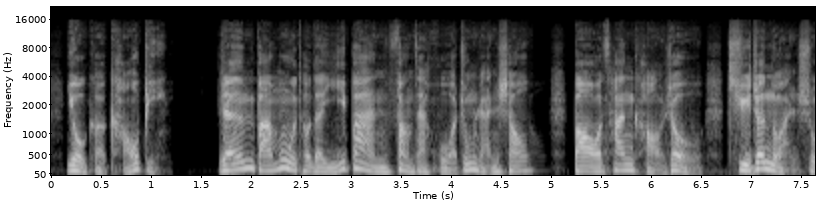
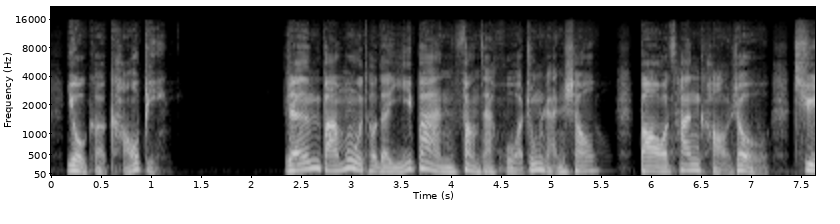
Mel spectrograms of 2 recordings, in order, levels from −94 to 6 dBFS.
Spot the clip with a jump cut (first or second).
first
